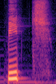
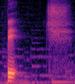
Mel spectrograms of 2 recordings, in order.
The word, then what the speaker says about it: beach: However, if you use your tongue to stop the sound by hitting the back of your teeth, just there to stop the sound, bitch, bitch, then it will always sound like bitch, even if you use the long E sound. Beach, beach, because my tongue is hitting here, changes the sound, makes this sound like this.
